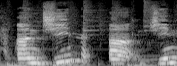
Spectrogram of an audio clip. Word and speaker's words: jean: It sounds the same as un jean, a glass of gin, but it's totally different from un Jean, a guy with a French male name, Jean.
